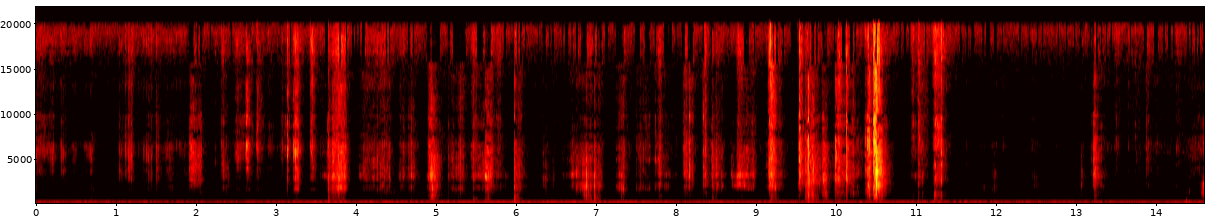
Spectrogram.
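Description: Scissors cut out small paper creatures with quiet, intermittent snips and rustles. The crisp cuts are scattered unevenly, with one sharper snip standing out, all faint and close with no talking.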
